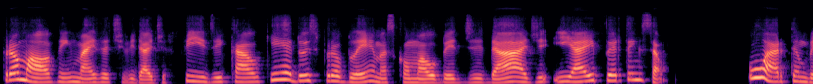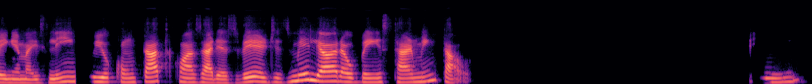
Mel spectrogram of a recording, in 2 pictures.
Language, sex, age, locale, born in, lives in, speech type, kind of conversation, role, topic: Portuguese, female, 35-39, pt-BR, Brazil, Portugal, read, expert-assistant, expert, E se as cidades brasileiras fossem planejadas desde o início para priorizar pedestres e ciclistas, e não carros? Que impactos teríamos nas relações sociais, no comércio e na qualidade de vida?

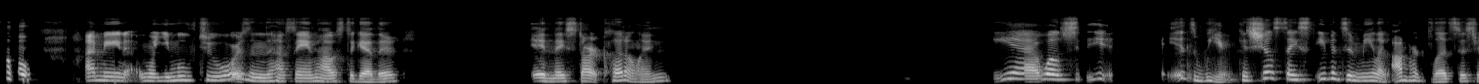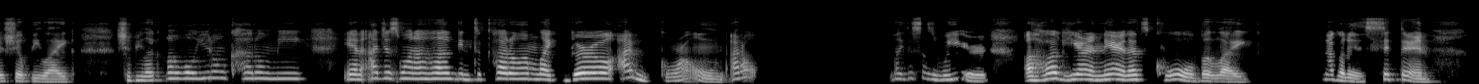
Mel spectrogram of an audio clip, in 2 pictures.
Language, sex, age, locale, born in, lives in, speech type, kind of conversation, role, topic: English, female, 25-29, en-US, United States, United States, conversation, advice, user, How can I talk to my friend calmly and resolve a disagreement?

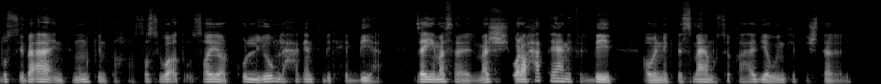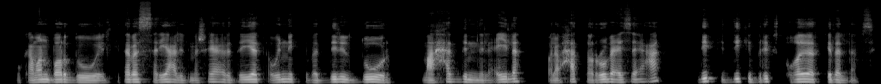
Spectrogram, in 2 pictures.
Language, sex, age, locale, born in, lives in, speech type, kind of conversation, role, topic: Arabic, male, 20-24, ar-EG, Egypt, Egypt, read, expert-assistant, expert, إيه الأفضل لتحسين الصحة النفسية: العلاج بالكلام (السيكولوجي) ولا العلاج بالأدوية؟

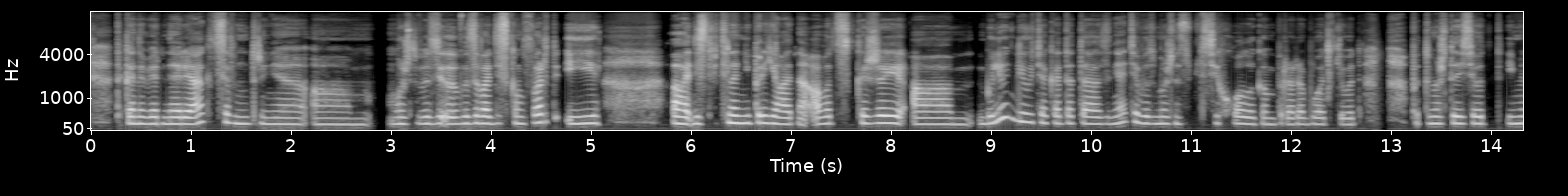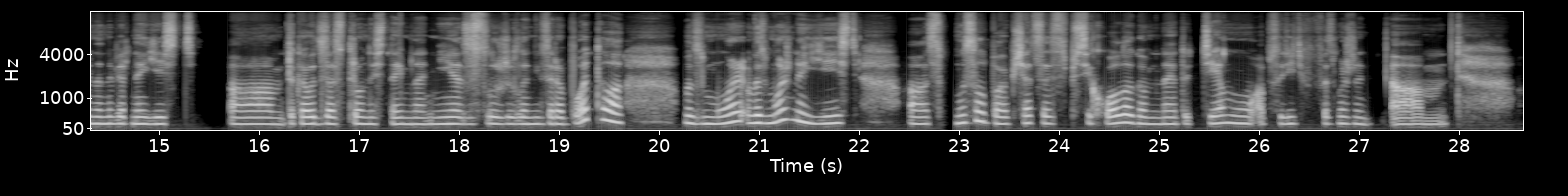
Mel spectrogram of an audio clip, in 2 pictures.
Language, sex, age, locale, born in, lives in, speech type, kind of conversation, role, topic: Russian, female, 25-29, ru-RU, Ukraine, United States, conversation, advice, advisor, Почему вам трудно принимать комплименты?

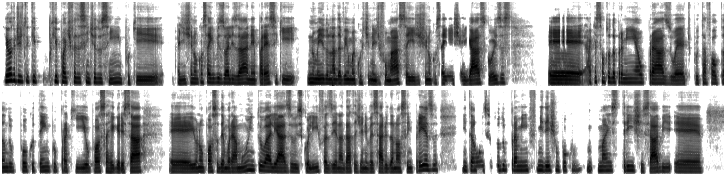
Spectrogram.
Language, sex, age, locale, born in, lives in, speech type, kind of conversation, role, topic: Portuguese, male, 30-34, pt-BR, Brazil, Portugal, conversation, advice, user, Como você pode lidar com o medo de tomar decisões importantes?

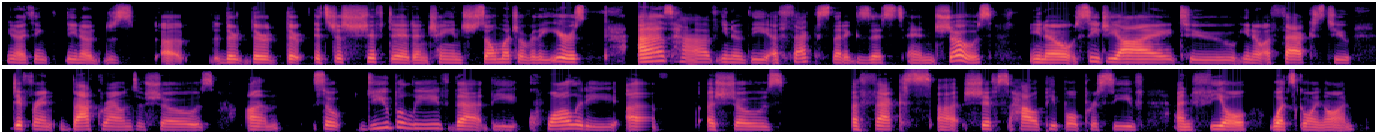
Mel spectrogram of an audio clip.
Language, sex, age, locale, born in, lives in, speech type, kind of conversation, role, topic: English, female, 35-39, en-US, United States, United States, conversation, podcast, host, What factors make certain TV shows stand out in your memory?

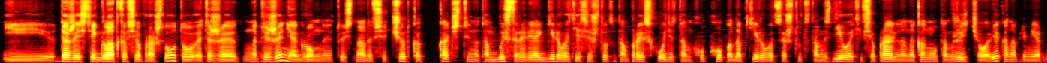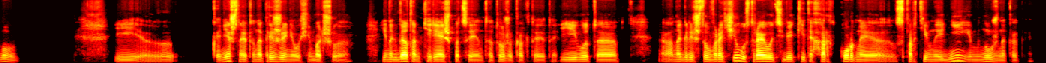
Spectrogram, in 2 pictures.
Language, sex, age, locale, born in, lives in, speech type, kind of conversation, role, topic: Russian, male, 45-49, ru-RU, Russia, Germany, conversation, unstructured, none, Как спорт помогает справляться со стрессом?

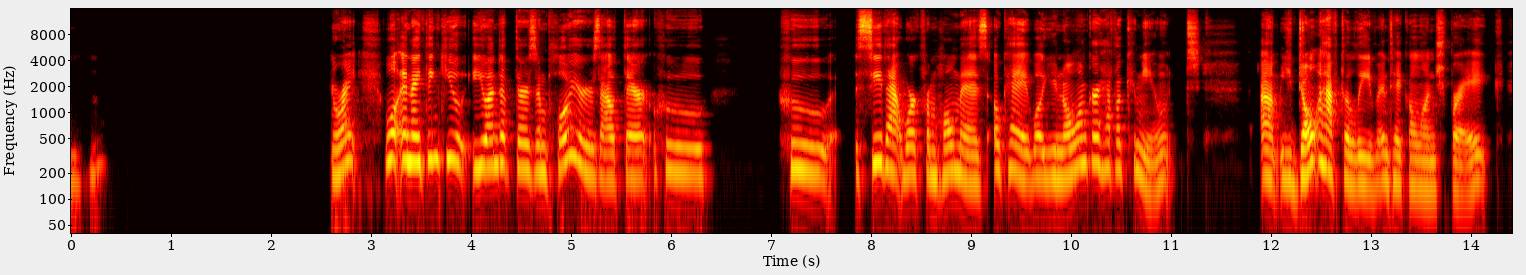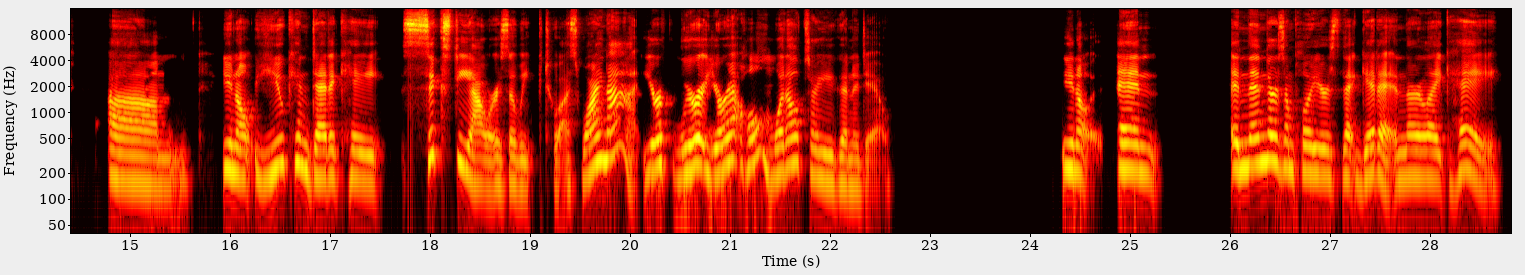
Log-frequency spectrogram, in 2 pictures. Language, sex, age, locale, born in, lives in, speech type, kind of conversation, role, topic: English, female, 35-39, en-US, United States, United States, conversation, podcast, host, How do daily habits and self-awareness help you handle stress in everyday life?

